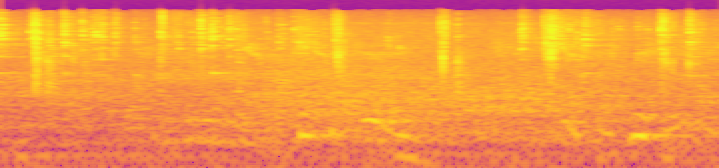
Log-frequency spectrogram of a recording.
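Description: Metal spoon and fork clinking against a plate while eating, with chewing: a scatter of short sharp clicks over a steady low rumble.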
